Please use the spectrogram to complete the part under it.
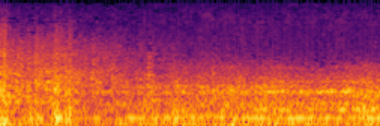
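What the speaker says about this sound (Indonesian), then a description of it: "diiringi dengan guludug dan beberebetan petir" Thunder rumbles at night with crackling lightning, a deep rolling roar that swells at the start and then keeps grumbling steadily in the background.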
